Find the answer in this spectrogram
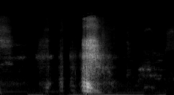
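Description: A man's single short, breathy 'uh' about a second in, preceded by a few faint clicks.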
